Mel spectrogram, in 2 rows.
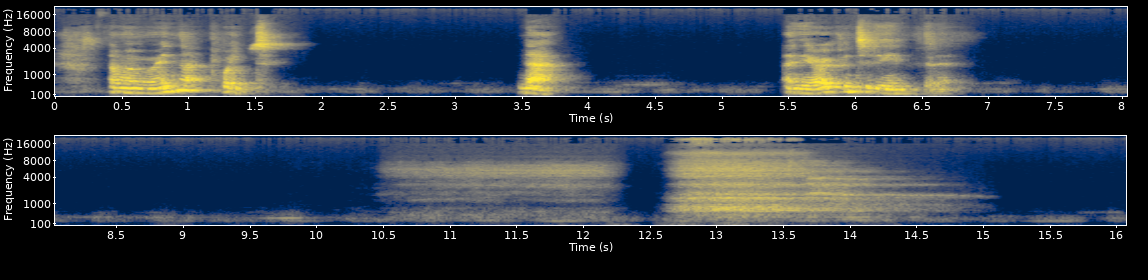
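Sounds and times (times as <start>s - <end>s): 
speech: 0.4s - 1.8s, 3.5s - 3.8s, 5.5s - 6.8s
slow deep breathing during a meditation: 10.5s - 15.1s.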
